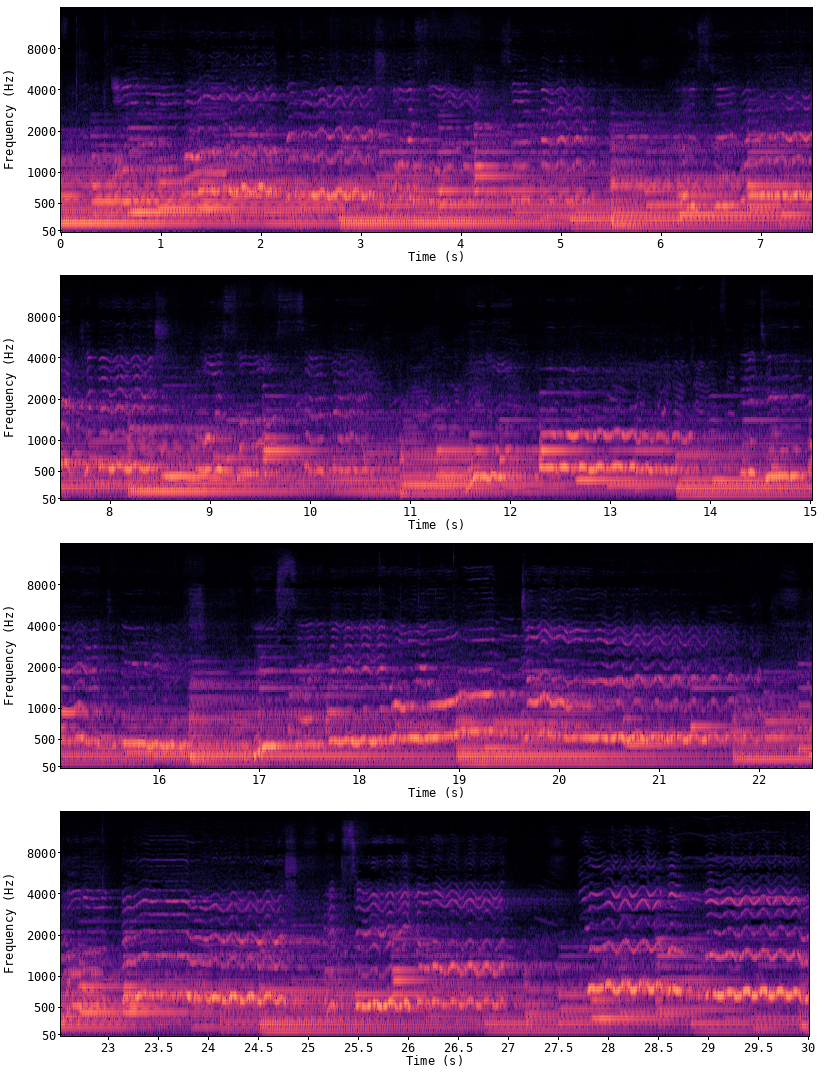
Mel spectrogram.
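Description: A female soprano sings live in an operatic style, with wide vibrato and long gliding phrases, over sustained instrumental chords that change every couple of seconds. The sound is amplified through the stage sound system.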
